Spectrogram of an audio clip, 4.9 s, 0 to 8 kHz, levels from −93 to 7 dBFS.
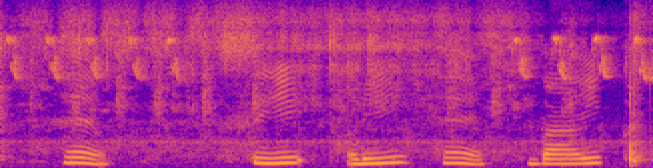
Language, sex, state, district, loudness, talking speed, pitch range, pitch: Hindi, female, Maharashtra, Gondia, -20 LUFS, 60 wpm, 230-265 Hz, 250 Hz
